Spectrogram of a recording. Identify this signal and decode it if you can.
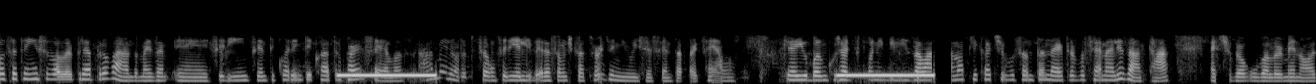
Ringback tone (Europe, 425 Hz), with speech.
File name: out- -2017- - - .21196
